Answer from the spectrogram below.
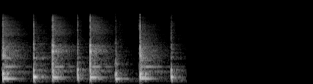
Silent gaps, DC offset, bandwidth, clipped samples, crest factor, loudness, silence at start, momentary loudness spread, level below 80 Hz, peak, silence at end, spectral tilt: none; under 0.1%; 11.5 kHz; under 0.1%; 26 dB; -24 LUFS; 0 s; 9 LU; -72 dBFS; 0 dBFS; 1.35 s; -3.5 dB/octave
